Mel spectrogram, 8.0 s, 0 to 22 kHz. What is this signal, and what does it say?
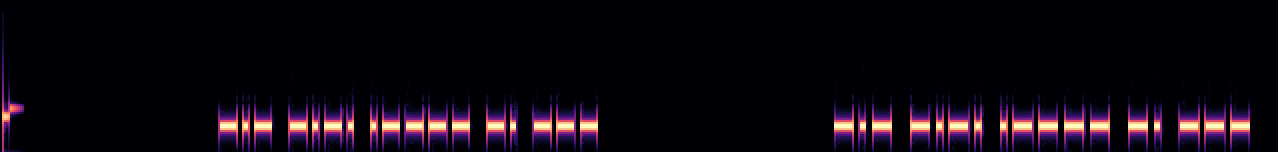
Morse code, heard as a keyed tone, about 30 wpm, 700 Hz. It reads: KC1NO KC1NO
